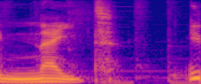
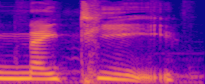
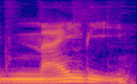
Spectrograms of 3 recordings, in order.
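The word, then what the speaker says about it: nightie: but you don't say night you don't say nighty you say nighty yeah you you make the t a d nighty now she offered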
